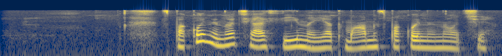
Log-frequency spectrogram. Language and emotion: Russian, positive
